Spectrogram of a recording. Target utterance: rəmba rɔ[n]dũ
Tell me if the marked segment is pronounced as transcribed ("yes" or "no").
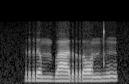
yes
